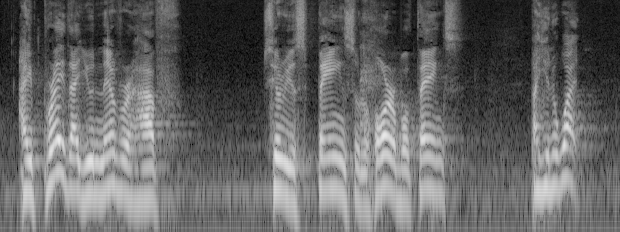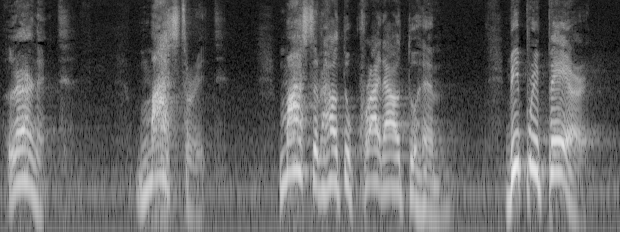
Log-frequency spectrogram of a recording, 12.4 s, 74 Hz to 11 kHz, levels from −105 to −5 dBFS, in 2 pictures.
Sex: male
